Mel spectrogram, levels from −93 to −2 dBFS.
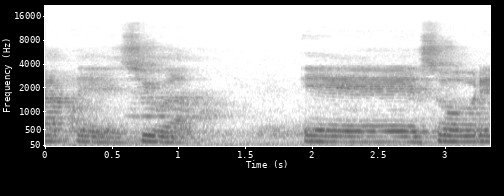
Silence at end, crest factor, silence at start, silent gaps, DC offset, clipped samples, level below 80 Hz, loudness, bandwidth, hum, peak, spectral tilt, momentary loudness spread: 0 s; 14 dB; 0 s; none; under 0.1%; under 0.1%; -66 dBFS; -42 LUFS; 14 kHz; none; -28 dBFS; -5 dB/octave; 20 LU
